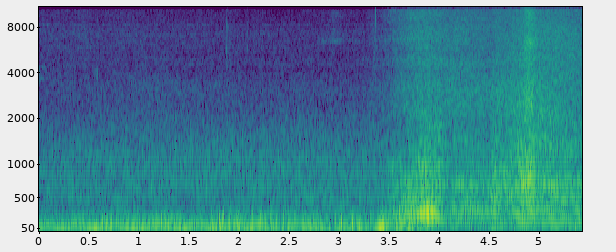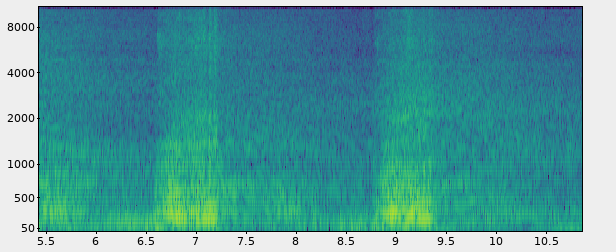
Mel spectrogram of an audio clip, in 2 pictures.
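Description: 2015 Lexus RC F's naturally aspirated 5.0-litre V8 idling, then revved three times, about four, seven and nine seconds in, each rev rising and falling in pitch.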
